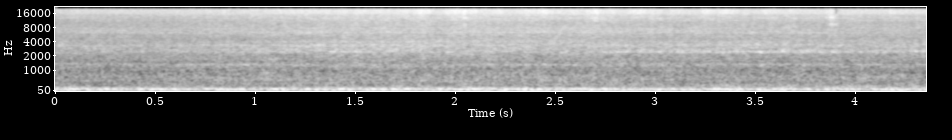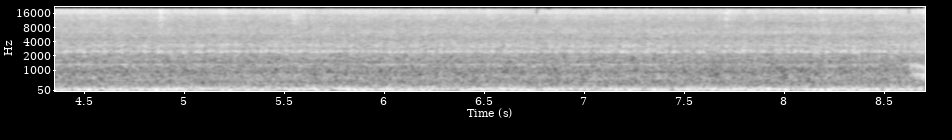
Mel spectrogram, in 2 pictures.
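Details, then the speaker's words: 1941 Cadillac Series 62 coupe, V8 with downdraft carb, heard at the open engine bay: soft, even idle with a low, steady burble and no tapping or stumble; running healthy. "Downdraft carb. Listen to it purr."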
